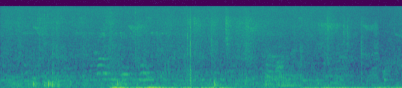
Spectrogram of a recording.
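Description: A newborn macaque suckles at its mother's nipple.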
